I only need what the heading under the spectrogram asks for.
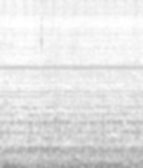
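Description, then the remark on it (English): A steady, dense hum of many honeybees buzzing together and fanning at a hive as a queen cage is stood between two frames; continuous and unbroken, fairly soft with no voices. “See, look how many bees we have right there. Okay. There are a lot of bees.”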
